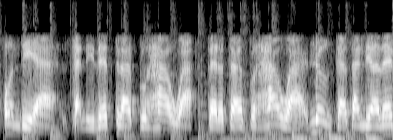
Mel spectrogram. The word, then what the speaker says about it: Tlalpujagua: Un día salí de Tlalpujagua, Michoacán.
